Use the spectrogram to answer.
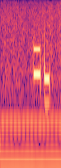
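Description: Two short electronic beep tones from an amateur radio setup sound in quick succession over a steady low hum.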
